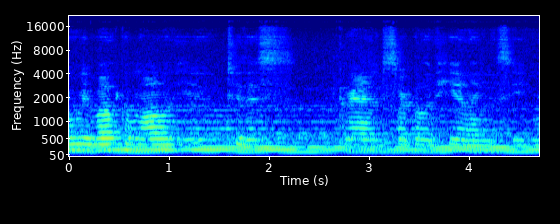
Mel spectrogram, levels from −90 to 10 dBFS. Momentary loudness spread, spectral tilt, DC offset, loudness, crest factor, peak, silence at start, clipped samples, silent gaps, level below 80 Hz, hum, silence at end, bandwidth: 8 LU; -5.5 dB/octave; under 0.1%; -42 LUFS; 16 dB; -24 dBFS; 0 s; under 0.1%; none; -84 dBFS; none; 0 s; 19 kHz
